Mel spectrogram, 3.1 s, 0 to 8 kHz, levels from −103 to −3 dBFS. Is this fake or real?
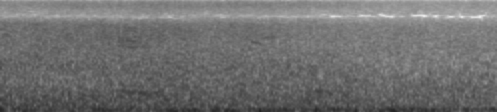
real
